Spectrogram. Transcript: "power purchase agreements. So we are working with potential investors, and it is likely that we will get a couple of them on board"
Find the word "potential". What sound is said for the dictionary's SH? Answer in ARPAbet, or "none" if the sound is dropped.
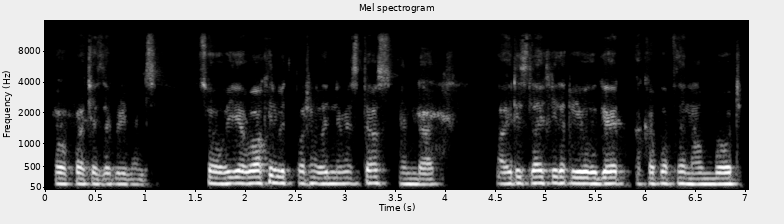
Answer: none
